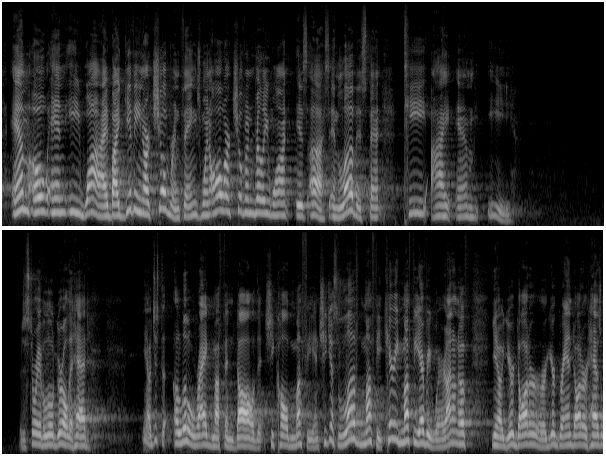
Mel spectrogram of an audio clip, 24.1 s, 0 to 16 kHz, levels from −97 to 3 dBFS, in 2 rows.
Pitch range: 160-230 Hz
